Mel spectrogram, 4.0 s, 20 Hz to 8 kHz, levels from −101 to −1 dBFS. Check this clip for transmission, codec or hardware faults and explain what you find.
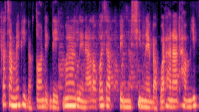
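There is one fault, a feedback echo between two devices. The call's microphone processing band-limits the speech to 8 kHz.

From 1.15 s to 3.06 s the speech returns at roughly 400 ms intervals, peaking about 21 dB below the direct speech. A second device in the room plays back the call, and this microphone picks that sound up again. The local echo canceller only removes its own device's output, so the returns get through and come back thin and ringing.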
